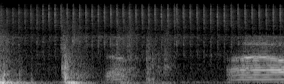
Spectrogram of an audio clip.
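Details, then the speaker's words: 2020 Schwinn Axum bike build, first pedaling just after the chain master link was set. A rapid, loud, low rattling, ratchet-like grind with each pedal stroke. Something in the drivetrain is grinding, cause unclear; possibly the chain is not engaging all the sprockets. "all right got a good grind as it starts but it moves so that's cool ah it sounds something terrible going through there but it goes through there"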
